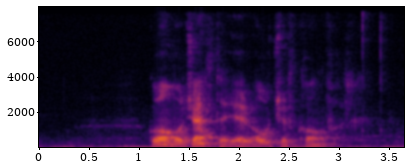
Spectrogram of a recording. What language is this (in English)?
Faroese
